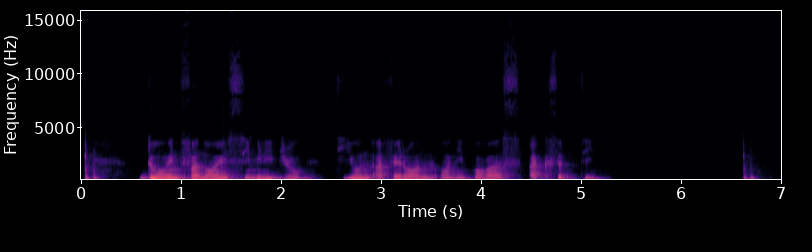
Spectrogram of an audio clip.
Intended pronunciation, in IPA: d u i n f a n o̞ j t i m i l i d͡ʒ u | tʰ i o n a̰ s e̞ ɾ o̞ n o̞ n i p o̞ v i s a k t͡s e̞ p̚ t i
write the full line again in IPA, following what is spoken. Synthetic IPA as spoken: d u i n f a n o̞ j s i m i l i d͡ʒ u | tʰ i u n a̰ f e̞ ɾ o̞ n o̞ n i p o̞ v a s a k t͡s e̞ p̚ t i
